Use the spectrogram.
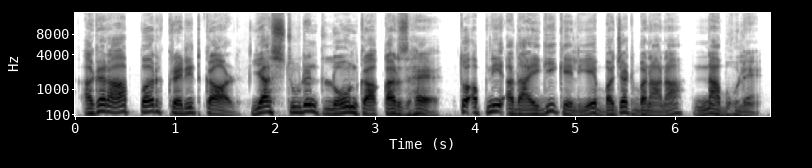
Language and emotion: Urdu, neutral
